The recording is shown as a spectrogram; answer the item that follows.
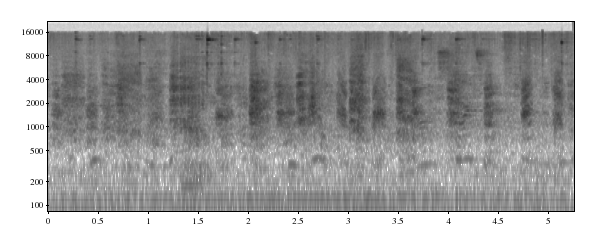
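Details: Bulldog wrestling in play, giving repeated short grunting and yapping noises over a steady low rumble, with scuffling throughout.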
